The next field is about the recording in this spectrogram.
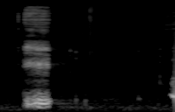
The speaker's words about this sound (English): They say that when you're, just so you know, when you're a vocalist, you're not really supposed to clear your throat, like, you know, because it's not really good for the throat.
